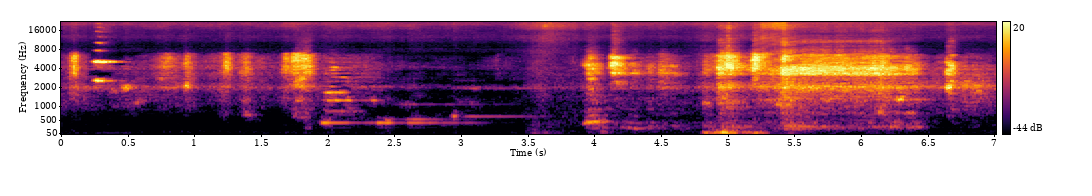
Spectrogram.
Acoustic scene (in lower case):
elevator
